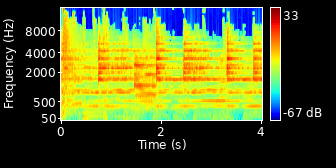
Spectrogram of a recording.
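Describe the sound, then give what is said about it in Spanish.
Church bells ringing in the bell tower of Palencia Cathedral: repeated overlapping strikes at an uneven, steady pace, each leaving a long sustained metallic hum, with no voices. “Lo que escuchamos de fondo es lo que se produce en el campanario de la Catedral de Palencia cuando se ponen a tocar las campanas.”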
